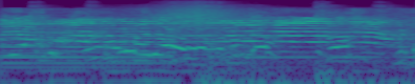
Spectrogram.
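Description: Small child crying and wailing during a live-streamed social media broadcast of a woman being assaulted by her boyfriend in Kota Baru, Jambi; continuous, close, high-pitched distressed child vocalizing.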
